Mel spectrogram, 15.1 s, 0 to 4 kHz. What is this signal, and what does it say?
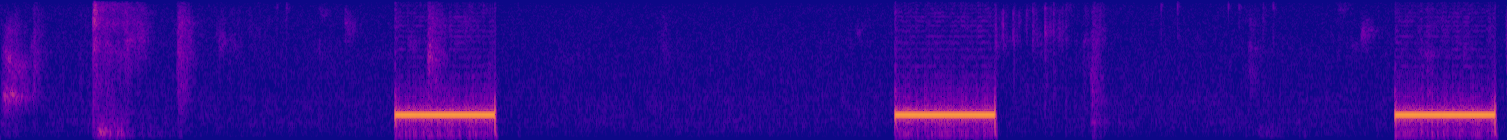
Ringback tone (Europe, 425 Hz).
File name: out- -2012- - - .27577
